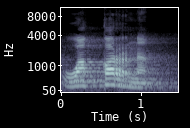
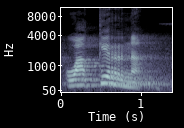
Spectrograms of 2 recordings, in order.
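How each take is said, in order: First: The vowel after the q is 'a'. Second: The vowel after the q is 'i'. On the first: It means stay or remain settled. "Kalau dibaca fathah waqarna" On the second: It comes from a different root word. "Lalu kalau dibaca waqirna"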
